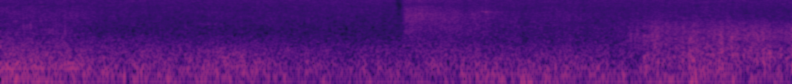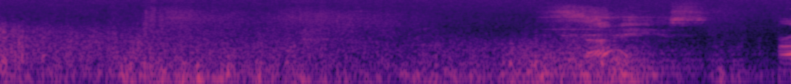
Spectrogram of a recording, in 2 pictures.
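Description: Storm wind and rolling thunder rumble on in a video game, a loud, low, continuous roar that surges midway, with talk beneath it.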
